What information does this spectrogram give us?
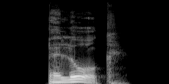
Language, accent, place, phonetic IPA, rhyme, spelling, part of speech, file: German, Germany, Berlin, [bəˈloːk], -oːk, belog, verb, De-belog.ogg
- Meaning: first/third-person singular preterite of belügen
